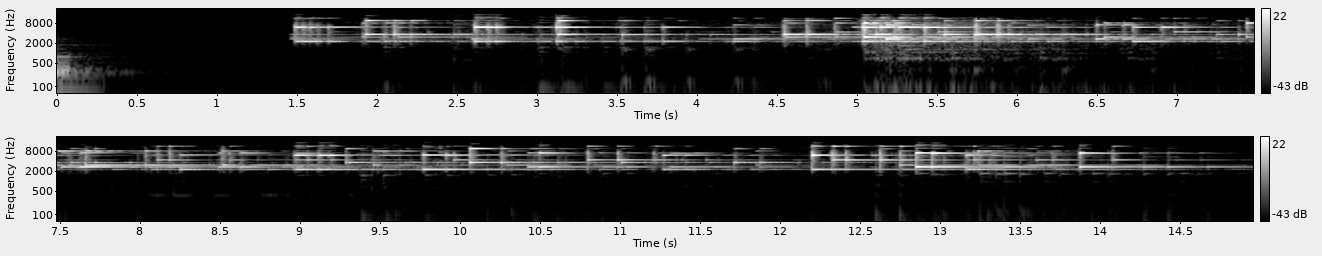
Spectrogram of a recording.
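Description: Chimes tinkling: a few high, bell-like notes struck irregularly and ringing on, overlapping one another. They start about a second and a half in and come thickest around five and twelve seconds in.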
